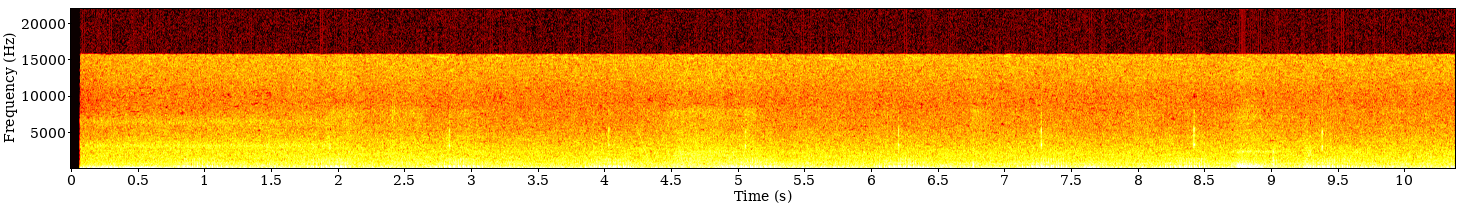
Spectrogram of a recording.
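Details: House cat resting calmly and purring, a deep even rumble swelling and easing roughly every second in a quiet indoor setting, with a few faint ticks overhead.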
